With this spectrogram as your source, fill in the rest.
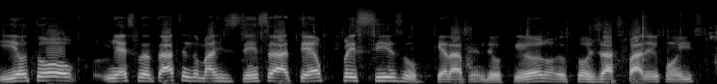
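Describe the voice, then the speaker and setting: The speaker has a Haitian Creole accent. The pace is moderate, with ordinary pitch variation. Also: man, fairly high pitch for a man. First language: Haitian Creole (speaking Portuguese). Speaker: Haitian immigrant. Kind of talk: documentary interview.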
